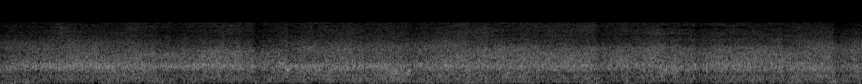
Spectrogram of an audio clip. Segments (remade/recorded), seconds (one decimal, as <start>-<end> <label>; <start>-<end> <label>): 0.0-2.0 recorded; 2.0-3.6 remade; 3.6-4.2 recorded; 4.2-5.1 remade; 5.1-5.7 recorded; 5.7-6.7 remade; 6.7-8.6 recorded

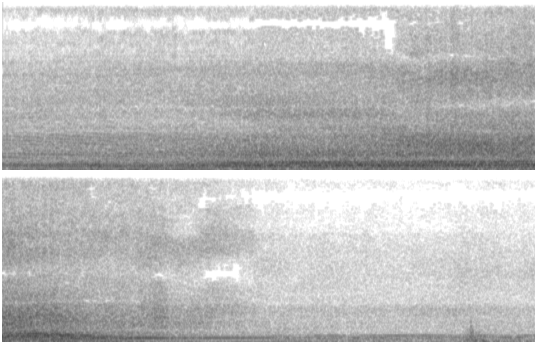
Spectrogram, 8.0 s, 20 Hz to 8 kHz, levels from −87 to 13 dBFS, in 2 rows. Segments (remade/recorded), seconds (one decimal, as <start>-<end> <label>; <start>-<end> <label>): 0.0-1.9 remade; 1.9-8.0 recorded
